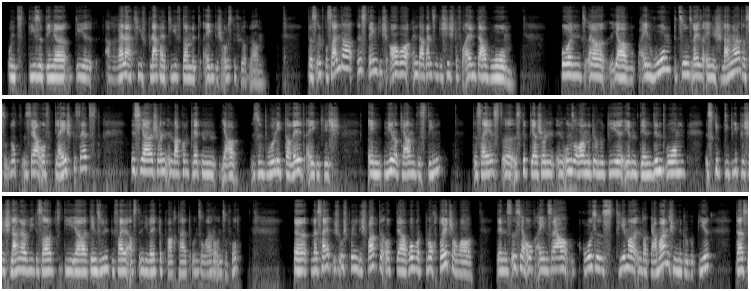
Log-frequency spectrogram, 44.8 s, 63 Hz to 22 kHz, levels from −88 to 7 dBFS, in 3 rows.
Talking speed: 150 wpm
